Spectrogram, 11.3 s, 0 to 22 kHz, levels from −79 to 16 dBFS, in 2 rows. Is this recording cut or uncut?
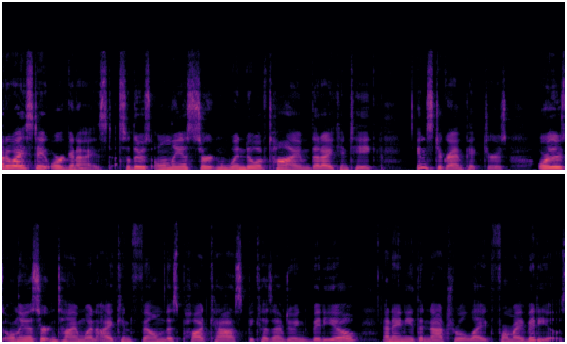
cut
